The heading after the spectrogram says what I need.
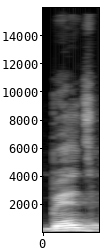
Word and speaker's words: page: अब इस जी के बाद में ई आ रहा है तो इस जी का उच्चारण क्या हुआ है, यहाँ पे जय हुआ है, पेज पेज यानी पृष्ठ।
